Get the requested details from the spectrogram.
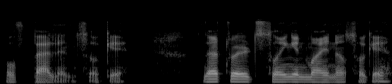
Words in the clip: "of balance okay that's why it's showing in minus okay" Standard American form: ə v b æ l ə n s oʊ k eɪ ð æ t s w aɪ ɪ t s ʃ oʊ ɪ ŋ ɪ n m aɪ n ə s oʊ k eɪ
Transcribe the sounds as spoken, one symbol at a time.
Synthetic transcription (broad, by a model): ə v b æ l ə n s oʊ k eɪ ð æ t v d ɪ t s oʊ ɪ ŋ ɪ n m aɪ n ə s oʊ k eɪ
